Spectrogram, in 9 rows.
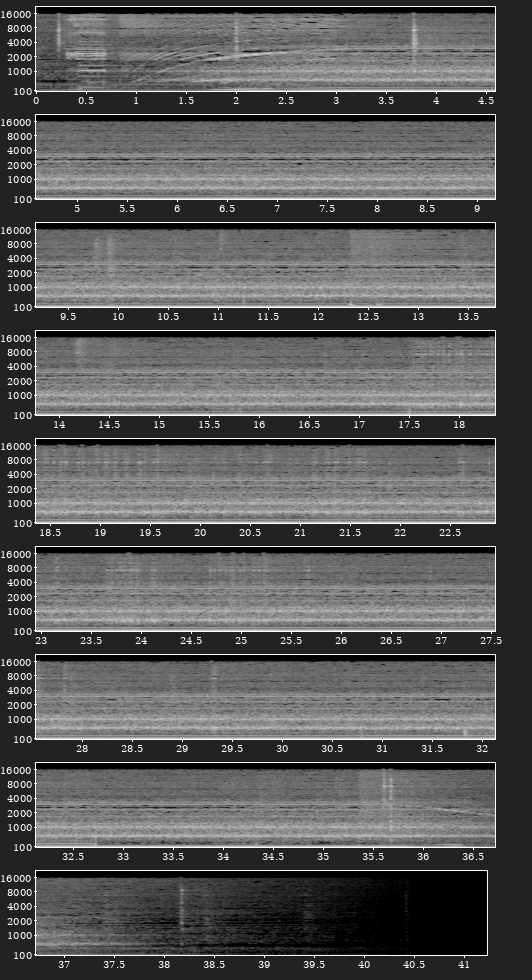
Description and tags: Seagate Barracuda 7200.9 - Fast Spinup - FDB
A Seagate hard drive manufactured in 2006 close up; spin up, writing, spin down.
This drive has 1 platter.
(ST3802110A)
disk, hdd, motor, rattle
